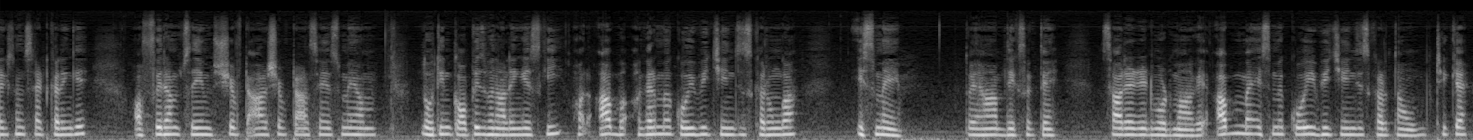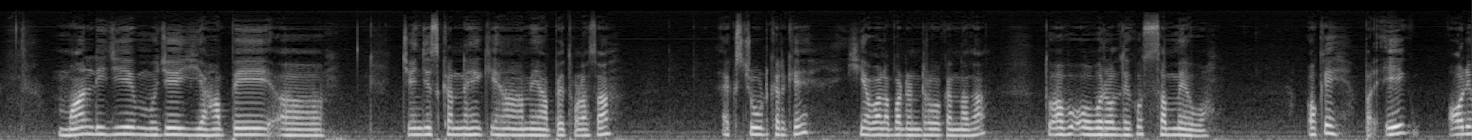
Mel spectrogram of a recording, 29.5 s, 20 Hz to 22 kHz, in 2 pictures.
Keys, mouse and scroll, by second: 2.3 shift+r, 2.5 shift+r, 2.7 shift+r, 3.1 scroll down 3, 3.6-6.6 shift+middle drag, 6.6-7.3 scroll up 2, 7.3 shift+middle click, 7.8-8.2 scroll up 3, 8.2 click, 8.3 Tab, 8.5 Tab, 9.7 shift+middle click, 10.1 scroll down 2, 10.3-11.8 middle drag, 11.8-12.1 scroll up 1, 12.1-16.0 shift+middle drag, 16.0-16.4 scroll up 1, 16.4-18.5 shift+middle drag, 18.5 click, 18.9-21.4 middle drag, 21.4 e, 23.2 e, 24.4 click, 24.5 Tab, 24.8-26.8 middle drag, 26.8-27.1 scroll down 3, 27.1-29.4 shift+middle drag.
